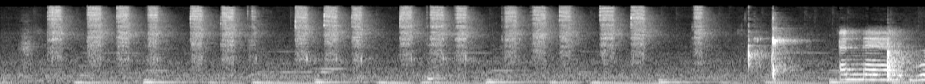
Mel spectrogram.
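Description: Quick repeated bursts of spray hiss in a steady rhythm, close and moderately loud, with a few clinks of kitchenware near the end.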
